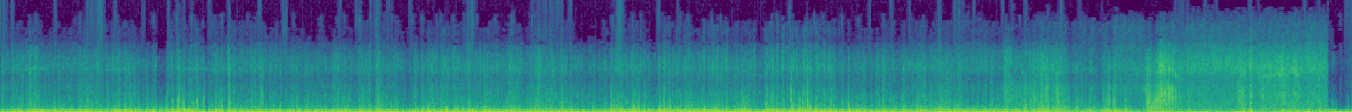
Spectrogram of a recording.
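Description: Strong wind buffeting the microphone of a handheld camera, a loud, steady low rumble, with a short rustle about eight and a half seconds in.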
